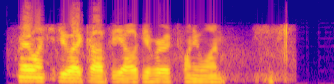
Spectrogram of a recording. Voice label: South Scottsdale Sheriff, scanner audio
